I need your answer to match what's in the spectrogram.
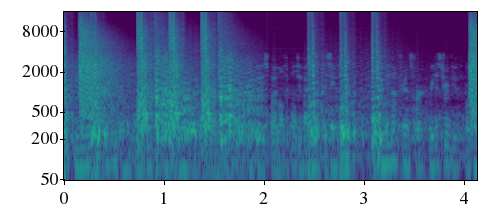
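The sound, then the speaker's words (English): A rapid, irregular volley of loud gunshots fired at the deck, around seven or eight sharp cracks with a dense rumbling background between them and a short lull midway before the firing resumes. “Quick, shoot the deck.”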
